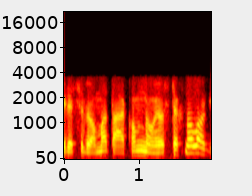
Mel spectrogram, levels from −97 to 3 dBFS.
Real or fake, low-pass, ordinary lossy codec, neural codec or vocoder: real; 3.6 kHz; AAC, 32 kbps; none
